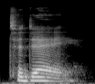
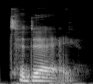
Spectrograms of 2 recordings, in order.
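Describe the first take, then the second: The two takes are said the same way.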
